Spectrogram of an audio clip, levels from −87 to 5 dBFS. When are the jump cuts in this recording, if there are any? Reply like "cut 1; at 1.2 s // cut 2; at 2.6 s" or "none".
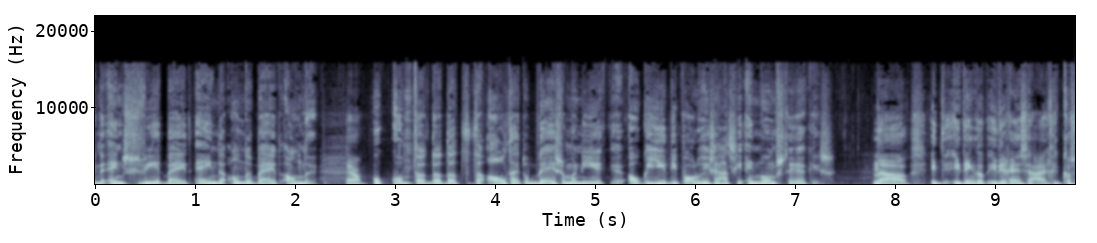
none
